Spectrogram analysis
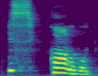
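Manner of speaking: Psicólogo said slowly, syllables apart; slow down on Psicólogo to show the split; slow teacher demo of Psicólogo. Shown as a demonstration. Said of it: "P S, não se separa".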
